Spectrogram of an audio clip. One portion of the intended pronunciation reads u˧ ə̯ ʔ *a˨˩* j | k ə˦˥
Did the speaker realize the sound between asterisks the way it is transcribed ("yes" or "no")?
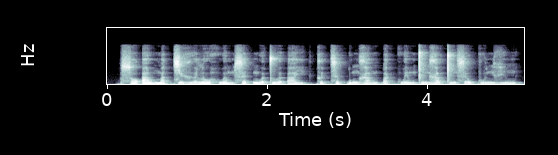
yes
